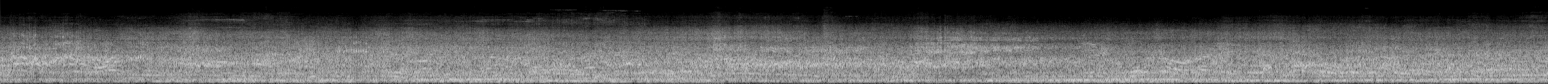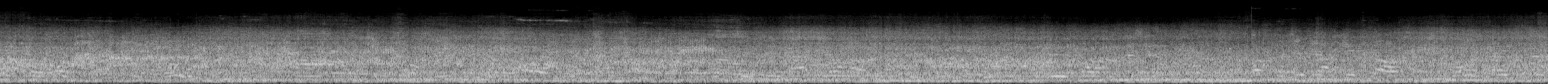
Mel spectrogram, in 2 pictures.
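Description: A pack of National Saloon Stock Cars racing, several engines running and revving together with tyres skidding through the bends. The sound stays steady and loud throughout.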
